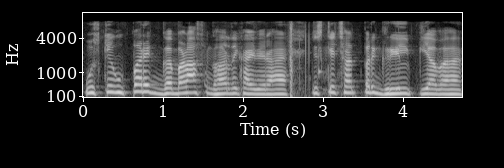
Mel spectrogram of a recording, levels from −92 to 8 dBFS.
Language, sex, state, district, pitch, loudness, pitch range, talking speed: Hindi, male, Jharkhand, Garhwa, 200 Hz, -17 LUFS, 185-230 Hz, 215 wpm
